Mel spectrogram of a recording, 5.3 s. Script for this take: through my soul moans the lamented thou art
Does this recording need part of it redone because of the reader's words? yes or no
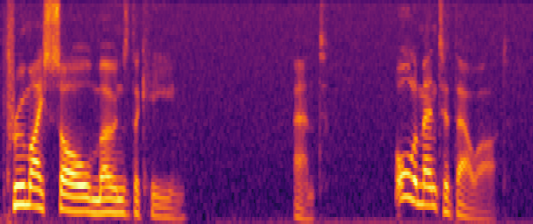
yes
